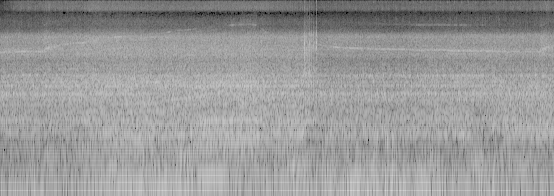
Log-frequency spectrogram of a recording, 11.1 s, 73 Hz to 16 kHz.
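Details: 2018 Ford F-150, rattle since new: loose uneven rattle or clack over a deep rumble near the transmission, heard under the truck and louder in the engine bay; worst on cold starts, triggered by gentle throttle then lift-off in 1st–3rd gear; source not found.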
